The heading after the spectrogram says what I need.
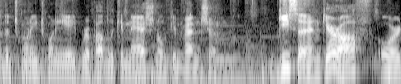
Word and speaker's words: Gisa: Gisa and Geralf, or Gisa and Geralf if you pronounce Jif wrong, are the typal commander for this list.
